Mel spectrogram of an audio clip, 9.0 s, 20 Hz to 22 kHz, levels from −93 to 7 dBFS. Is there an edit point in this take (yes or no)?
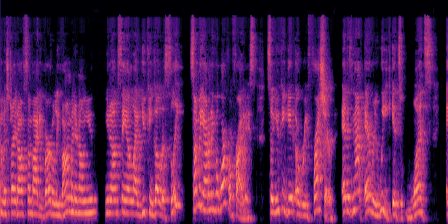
yes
